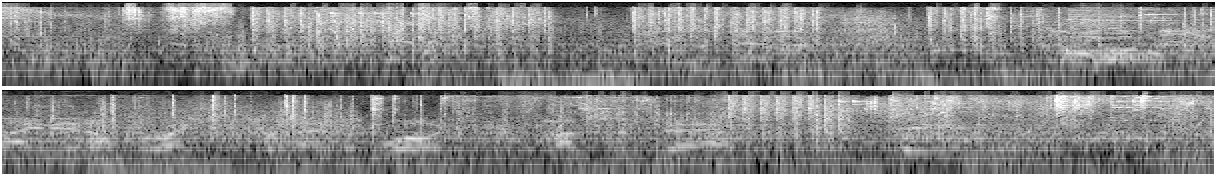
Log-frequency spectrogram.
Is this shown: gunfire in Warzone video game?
yes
